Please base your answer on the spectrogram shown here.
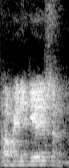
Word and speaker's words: communication: Next one, communication. Communication. Again same. Communication. A word ending with ATION express on which syllable?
